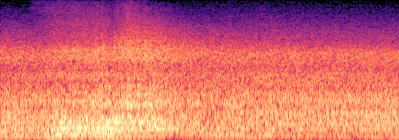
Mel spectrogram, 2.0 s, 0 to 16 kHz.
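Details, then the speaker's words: Mercedes GLE63S (Brabus-style build) V8 at idle with cooling fans running full; an earlier suspected misfire seems to have cleared, now steady and much smoother, maybe just needed fuel through. "At first thought it was misfiring, but it seems to have cleared now. It has been a >> seems to be much smoother."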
